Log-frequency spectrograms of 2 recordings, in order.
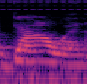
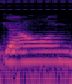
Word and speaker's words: Gawain: an element within gawain whereas gawain or gowan i was taught to say gallum but it seemed like everybody else said gawain and i started to say it gawain was very loyal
